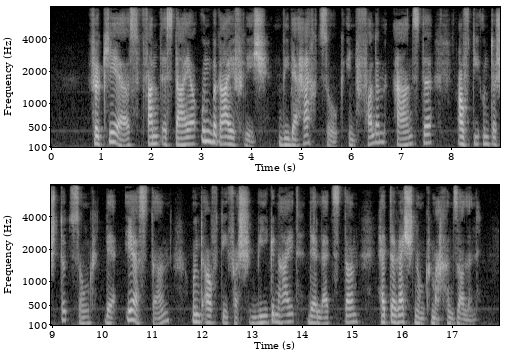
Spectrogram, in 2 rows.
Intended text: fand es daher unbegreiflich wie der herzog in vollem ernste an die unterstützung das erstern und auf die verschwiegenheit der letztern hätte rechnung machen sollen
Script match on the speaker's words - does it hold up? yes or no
no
